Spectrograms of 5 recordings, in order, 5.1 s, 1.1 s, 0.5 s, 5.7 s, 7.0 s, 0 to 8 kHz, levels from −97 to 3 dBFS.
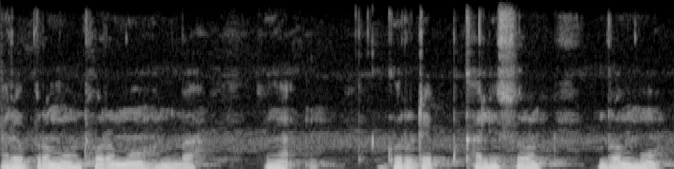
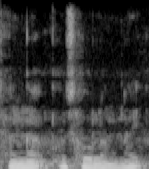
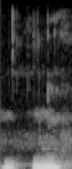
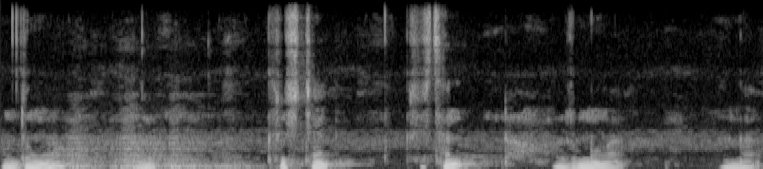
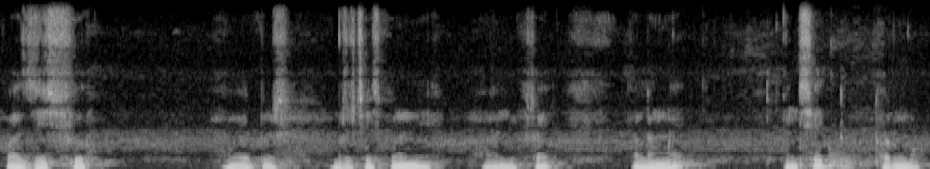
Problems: low volume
